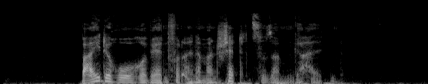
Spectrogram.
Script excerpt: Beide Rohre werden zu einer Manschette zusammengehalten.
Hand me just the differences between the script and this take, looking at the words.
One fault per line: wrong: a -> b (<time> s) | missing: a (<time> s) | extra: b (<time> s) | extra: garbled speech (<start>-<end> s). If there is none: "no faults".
wrong: zu -> von (1.7 s)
